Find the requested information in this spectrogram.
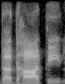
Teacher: Some places the hrasva dakara, sorry, the alpa prana dakara has become mahaprana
